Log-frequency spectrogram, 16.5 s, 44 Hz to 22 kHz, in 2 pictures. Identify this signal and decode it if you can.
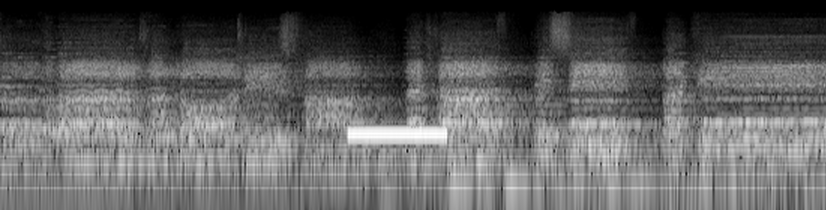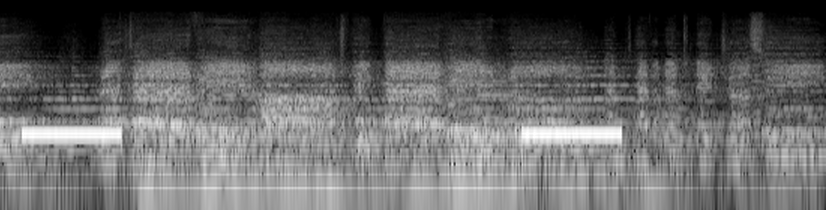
Ringback tone (Europe, 425 Hz), with noise.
